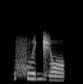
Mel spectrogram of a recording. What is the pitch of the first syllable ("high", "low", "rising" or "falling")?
high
